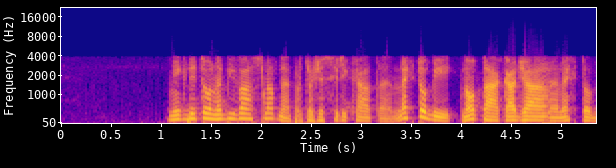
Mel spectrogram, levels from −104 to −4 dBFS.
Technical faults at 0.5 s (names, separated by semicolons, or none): GSM full-rate codec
